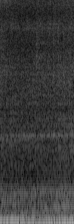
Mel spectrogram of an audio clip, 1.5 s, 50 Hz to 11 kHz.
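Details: 2007 Renault Clio with prior crank-no-start and no module communication, after fixing one faulty cable: steady low rumble with smooth even beat, no misses or knocks; engine idles cleanly.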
